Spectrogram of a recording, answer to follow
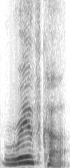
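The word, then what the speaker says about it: Rivkah: Her name, by the way, Rebecca, and it could some some versions spell it reb ca. Rebecca. Uh, and it comes from a Hebrew word rivka.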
